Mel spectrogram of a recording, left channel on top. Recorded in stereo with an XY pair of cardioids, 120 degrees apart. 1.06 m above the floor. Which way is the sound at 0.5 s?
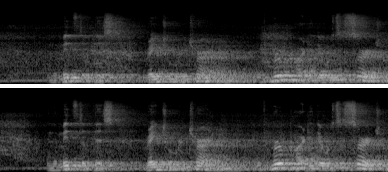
30° right.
